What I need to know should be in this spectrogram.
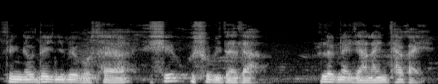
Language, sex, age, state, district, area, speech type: Bodo, male, 60+, Assam, Udalguri, rural, spontaneous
